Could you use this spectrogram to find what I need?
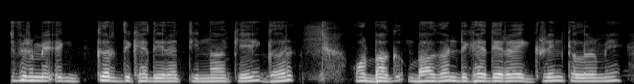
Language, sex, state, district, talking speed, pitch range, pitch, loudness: Hindi, male, Arunachal Pradesh, Papum Pare, 190 wpm, 150-175 Hz, 160 Hz, -17 LUFS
